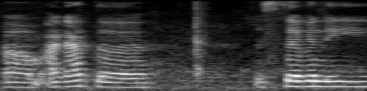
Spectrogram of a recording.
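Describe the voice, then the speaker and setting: A quiet woman with a very deep, low voice speaks in a monotone, flat way, amid noticeable background noise and audible room echo. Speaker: beauty vlogger. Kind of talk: tutorial. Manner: casual, filler-heavy; quiet, low volume.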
